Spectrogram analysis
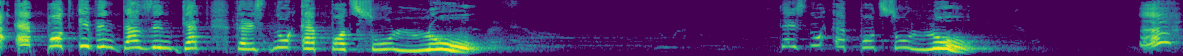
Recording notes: Preached at the First Love Center.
